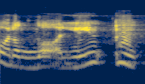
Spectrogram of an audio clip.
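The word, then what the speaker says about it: وَلَا الضَّالِّينَ: Di kalimat ini juga waladdallin yang perlu diperhatikan adalah madnya juga. Mad di situ kita harus panjang membacanya 6 harakat, karena di situ hukumnya mad lazim kalimi musaqqal, jadi membacanya waladh 6 harakat.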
